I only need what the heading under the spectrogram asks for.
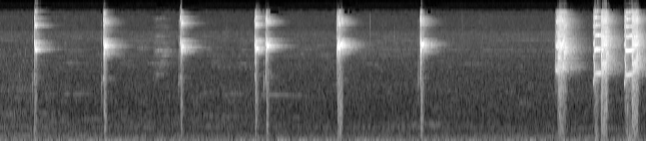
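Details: Lovebird lure sound for fighter birds: isolated sharp high chirps roughly once a second, some in pairs, ending in three louder, broader harsh notes.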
